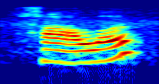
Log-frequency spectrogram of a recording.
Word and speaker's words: challah: do lado de dentro o nome dele é Hala é assim que se pronuncia mas se escreve como chala é um pão judaico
